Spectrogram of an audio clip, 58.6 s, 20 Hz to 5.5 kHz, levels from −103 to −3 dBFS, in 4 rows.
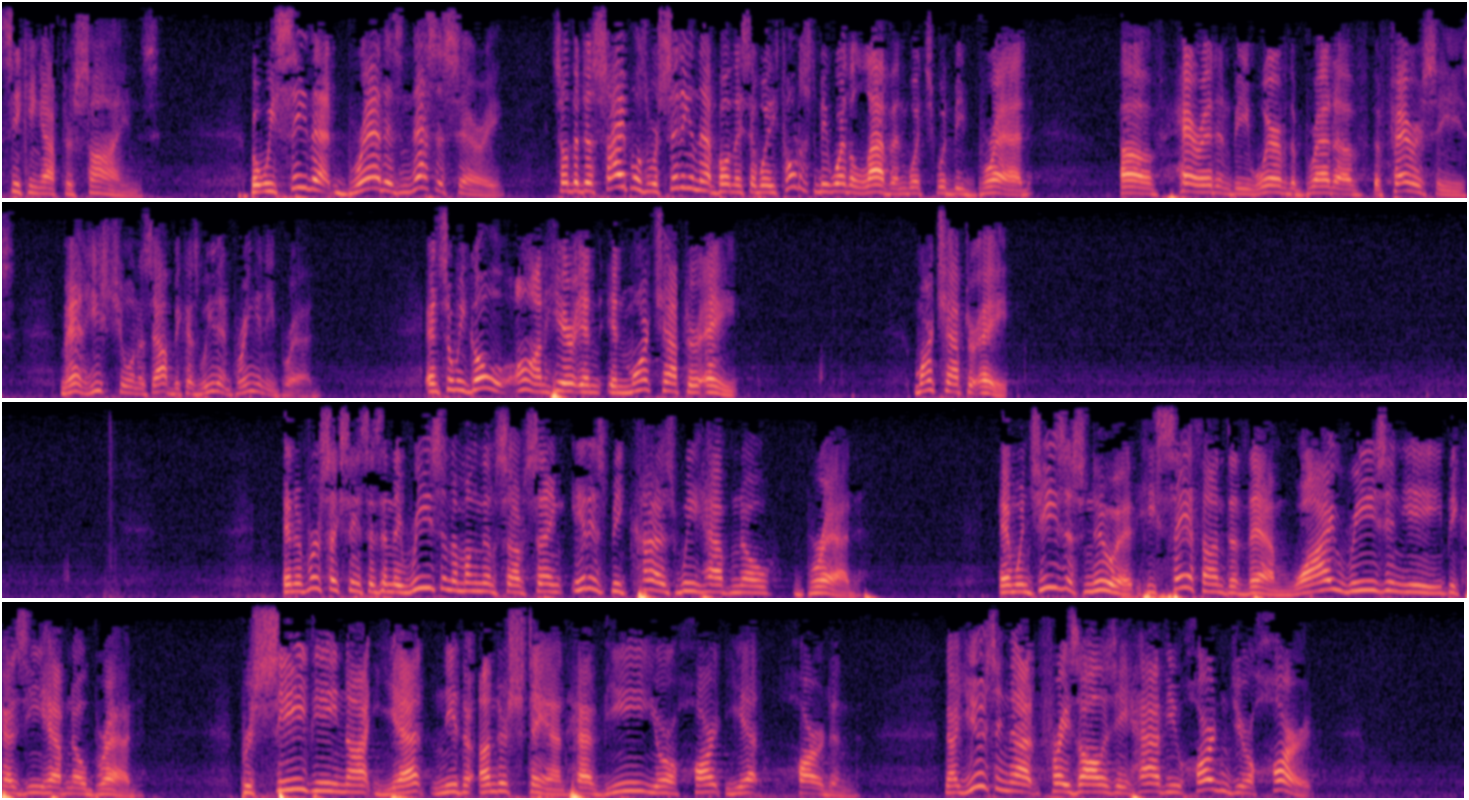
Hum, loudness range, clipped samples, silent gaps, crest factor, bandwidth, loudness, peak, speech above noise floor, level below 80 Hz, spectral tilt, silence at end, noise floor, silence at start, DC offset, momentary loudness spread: none; 7 LU; under 0.1%; none; 28 dB; 5.4 kHz; -30 LUFS; -2 dBFS; 43 dB; -34 dBFS; -8 dB/octave; 1.55 s; -71 dBFS; 0 s; under 0.1%; 12 LU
